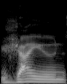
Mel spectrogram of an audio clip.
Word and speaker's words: Zhiyun: That is the companion app to the Zhiyun Smooth Q3. By the way, that is apparently how it is pronounced.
